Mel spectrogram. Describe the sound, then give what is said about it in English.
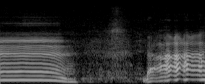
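A person imitates a cow's long, drawn-out moo that slides downward, then after a short pause imitates a sheep with a wavering, bleating call. Both are loud. “Can you imagine the scene? Cows and sheep.”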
